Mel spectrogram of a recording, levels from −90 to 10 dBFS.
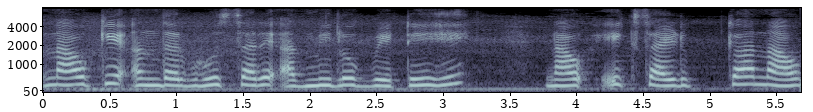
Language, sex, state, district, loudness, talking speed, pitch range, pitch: Hindi, female, Goa, North and South Goa, -17 LUFS, 160 wpm, 225-255 Hz, 240 Hz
